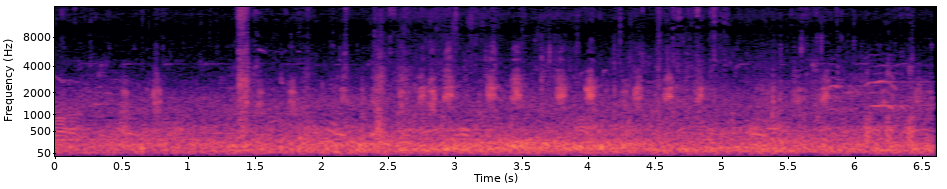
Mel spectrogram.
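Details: Wild duck quacking in rapid, short, rough bursts, roughly two per second, over a steady low rumble in the background.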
